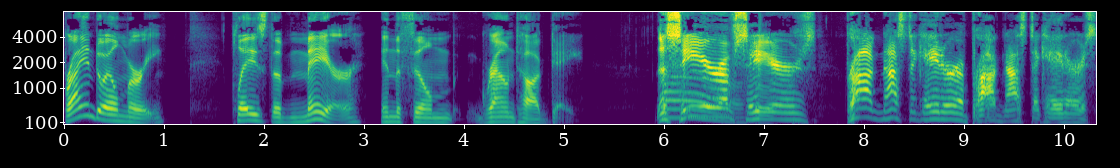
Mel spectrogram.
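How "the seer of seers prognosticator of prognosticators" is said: really gruff voice, slightly high. Showing where listeners might know the actor from, quote his Groundhog Day mayor in a gruff Brian Doyle-Murray impression. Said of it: "Just that really gruff voice".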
